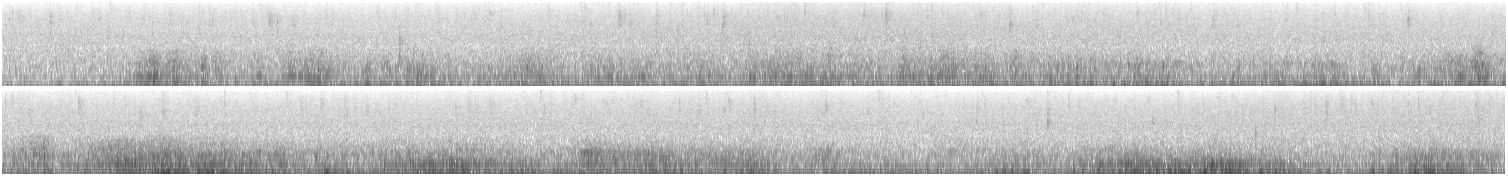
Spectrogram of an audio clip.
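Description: Steady rain with rolling thunder. Low rumbles swell to their loudest about halfway through and again near the end, with fine drop ticks over the rain's steady hiss.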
